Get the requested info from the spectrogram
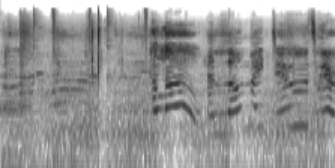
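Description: Steady road and engine noise inside a moving car's cabin, with a woman's voice talking from about halfway through.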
